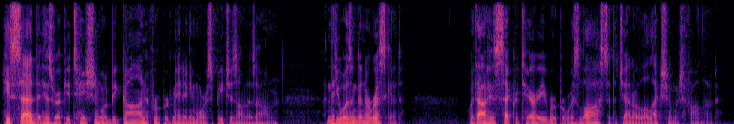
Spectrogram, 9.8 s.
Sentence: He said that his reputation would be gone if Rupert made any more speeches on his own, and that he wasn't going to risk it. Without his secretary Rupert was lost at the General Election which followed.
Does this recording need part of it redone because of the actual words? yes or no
no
